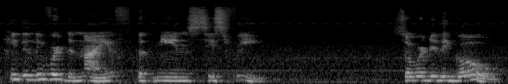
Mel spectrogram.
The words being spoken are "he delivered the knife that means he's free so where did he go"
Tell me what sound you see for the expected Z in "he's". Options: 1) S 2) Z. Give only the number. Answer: 1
